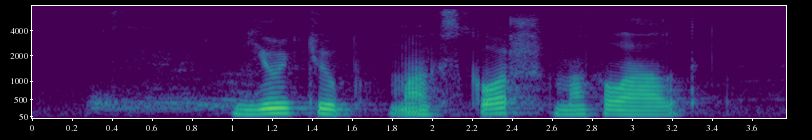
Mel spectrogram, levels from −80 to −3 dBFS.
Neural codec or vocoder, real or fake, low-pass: codec, 16 kHz, 6 kbps, DAC; fake; 7.2 kHz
